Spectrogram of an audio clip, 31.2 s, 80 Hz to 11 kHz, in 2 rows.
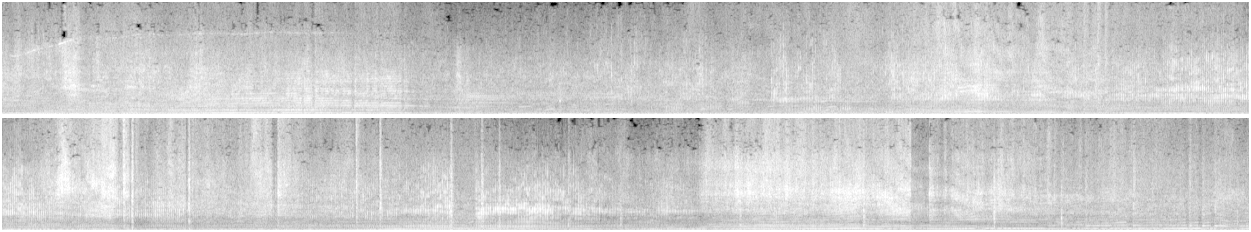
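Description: Off-road 4x4 engines revving hard as the vehicles climb a sand dune, the engine pitch rising and falling again and again with the throttle.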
